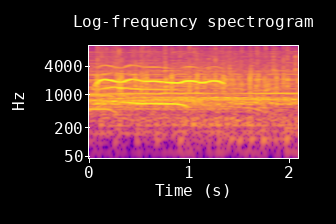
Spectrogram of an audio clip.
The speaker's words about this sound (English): give it up, a very warm round of applause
